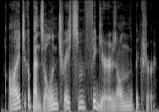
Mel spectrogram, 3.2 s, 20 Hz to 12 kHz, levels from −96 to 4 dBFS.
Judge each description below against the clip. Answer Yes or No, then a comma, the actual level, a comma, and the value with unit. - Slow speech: No, fast, 205 wpm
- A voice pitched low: Yes, low, 115 Hz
